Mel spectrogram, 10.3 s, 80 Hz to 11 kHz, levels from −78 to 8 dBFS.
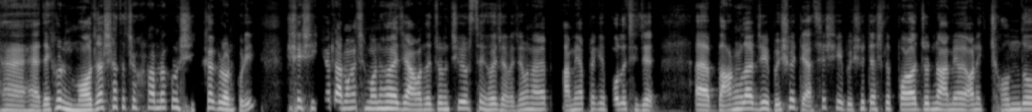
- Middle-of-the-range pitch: Yes, medium, 170 Hz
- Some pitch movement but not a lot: Yes, average, 3.6 semitones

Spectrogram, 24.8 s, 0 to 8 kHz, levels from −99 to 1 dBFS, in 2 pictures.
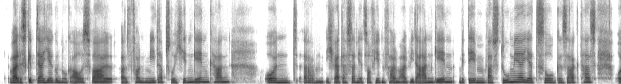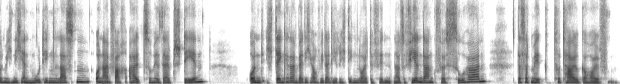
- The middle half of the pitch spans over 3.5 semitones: No, average, 2.9 semitones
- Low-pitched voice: No, medium, 175 Hz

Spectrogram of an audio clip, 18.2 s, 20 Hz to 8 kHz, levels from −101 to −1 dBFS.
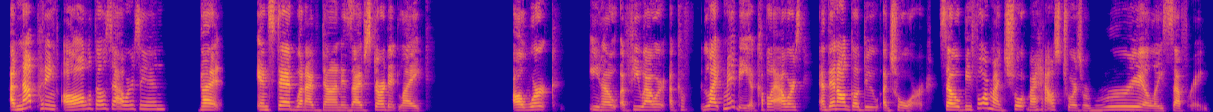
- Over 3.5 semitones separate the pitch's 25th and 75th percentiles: Yes, average, 4.3 semitones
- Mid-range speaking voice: No, high, 220 Hz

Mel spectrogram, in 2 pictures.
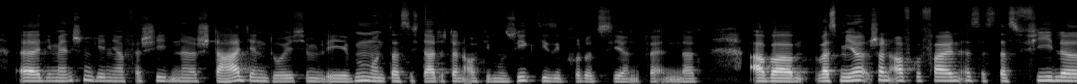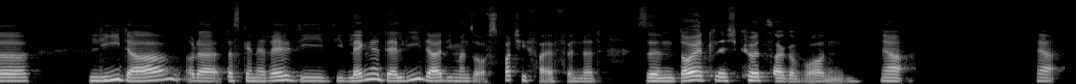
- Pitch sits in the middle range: Yes, medium, 160 Hz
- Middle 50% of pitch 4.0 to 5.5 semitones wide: No, average, 3.3 semitones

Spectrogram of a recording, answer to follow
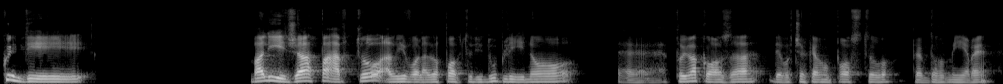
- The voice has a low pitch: Yes, low, 120 Hz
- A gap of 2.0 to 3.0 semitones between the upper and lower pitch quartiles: Yes, average, 2.7 semitones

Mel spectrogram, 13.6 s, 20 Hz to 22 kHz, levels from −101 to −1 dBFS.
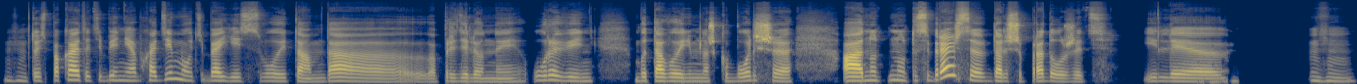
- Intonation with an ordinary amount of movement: Yes, average, 3.5 semitones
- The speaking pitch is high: No, medium, 180 Hz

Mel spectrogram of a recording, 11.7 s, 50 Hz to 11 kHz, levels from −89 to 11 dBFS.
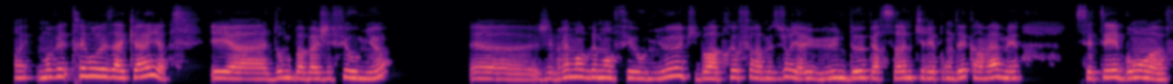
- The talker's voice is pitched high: Yes, high, 220 Hz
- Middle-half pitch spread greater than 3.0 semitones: No, narrow, 2.6 semitones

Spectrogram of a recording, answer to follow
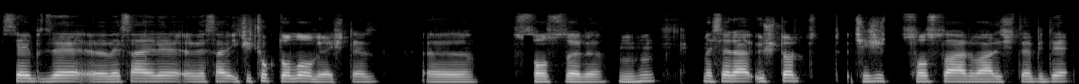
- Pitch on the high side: No, low, 130 Hz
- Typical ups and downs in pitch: No, narrow, 2.0 semitones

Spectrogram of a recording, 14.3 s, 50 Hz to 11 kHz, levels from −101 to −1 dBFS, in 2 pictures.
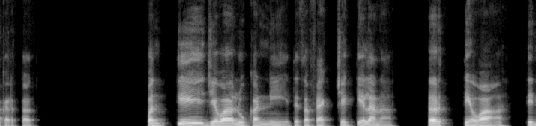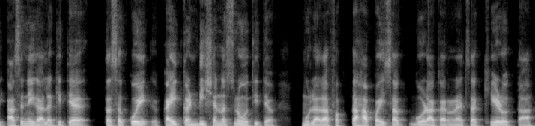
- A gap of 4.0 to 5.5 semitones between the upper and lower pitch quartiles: No, average, 3.2 semitones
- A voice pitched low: Yes, low, 130 Hz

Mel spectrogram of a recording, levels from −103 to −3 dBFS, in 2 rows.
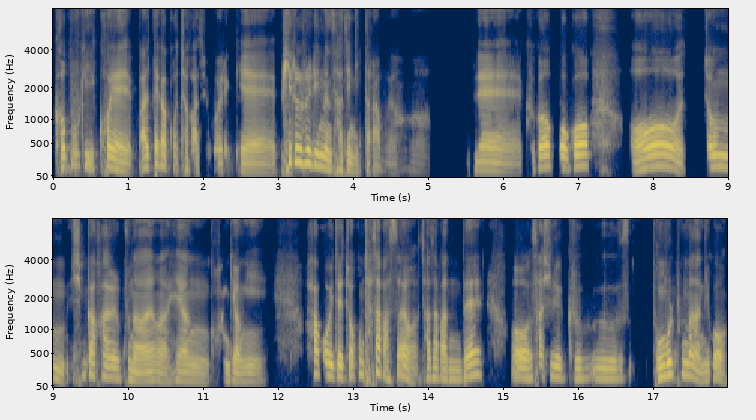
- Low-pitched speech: Yes, low, 130 Hz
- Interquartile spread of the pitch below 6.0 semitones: No, wide, 6.6 semitones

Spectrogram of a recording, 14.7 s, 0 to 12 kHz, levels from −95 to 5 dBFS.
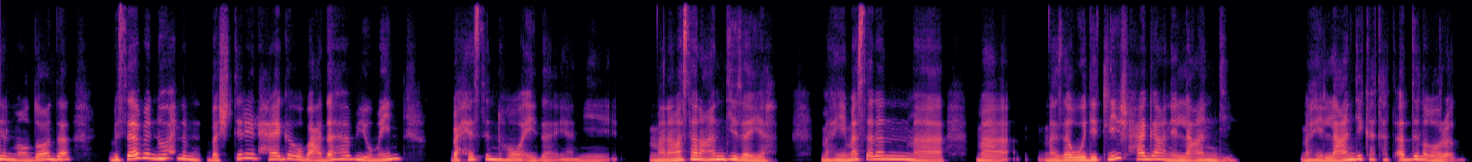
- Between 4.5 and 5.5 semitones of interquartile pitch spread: Yes, average, 4.8 semitones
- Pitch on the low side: No, high, 200 Hz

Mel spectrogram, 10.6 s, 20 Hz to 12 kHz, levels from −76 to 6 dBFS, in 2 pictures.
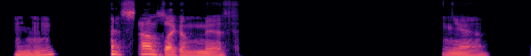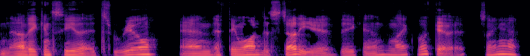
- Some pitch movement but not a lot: Yes, average, 4.2 semitones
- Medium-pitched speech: No, low, 110 Hz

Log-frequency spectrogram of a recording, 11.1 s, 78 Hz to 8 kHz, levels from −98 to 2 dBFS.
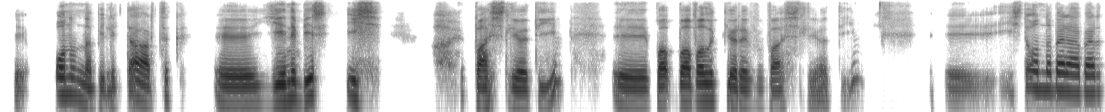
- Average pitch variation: No, wide, 8.1 semitones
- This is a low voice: Yes, low, 125 Hz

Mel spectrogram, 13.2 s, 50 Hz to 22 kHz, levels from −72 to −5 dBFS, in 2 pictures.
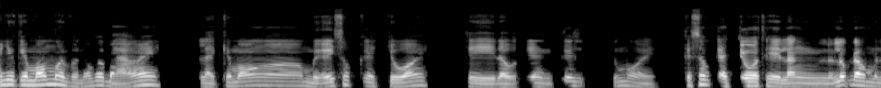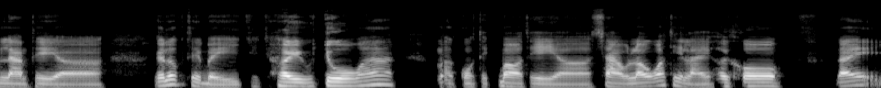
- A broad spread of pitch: Yes, wide, 5.8 semitones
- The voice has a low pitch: Yes, low, 120 Hz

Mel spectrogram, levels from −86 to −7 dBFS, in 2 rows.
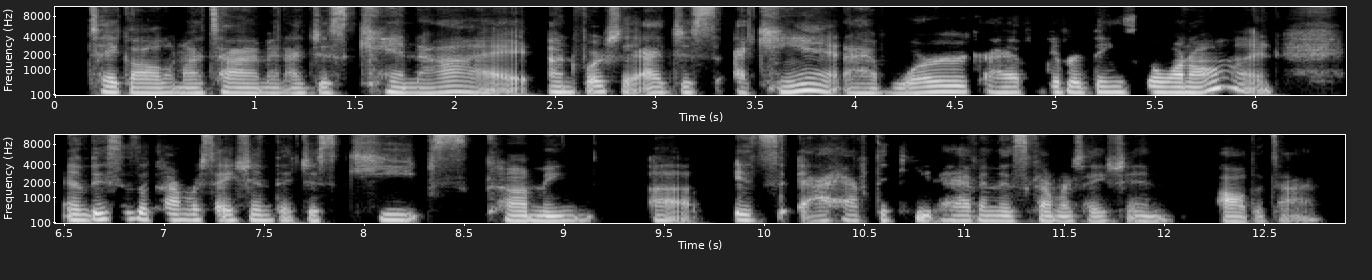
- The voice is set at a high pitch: No, medium, 155 Hz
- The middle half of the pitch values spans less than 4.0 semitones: Yes, narrow, 2.5 semitones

